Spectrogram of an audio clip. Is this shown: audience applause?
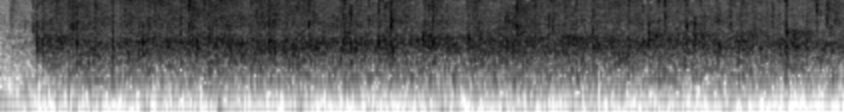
yes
